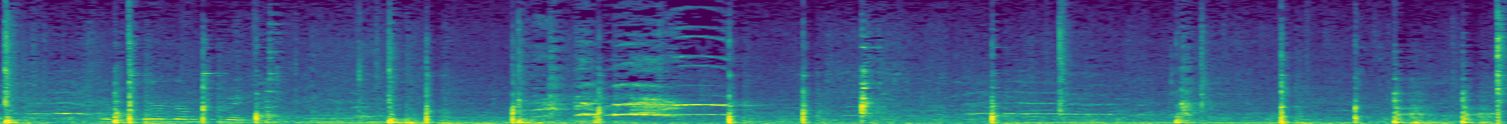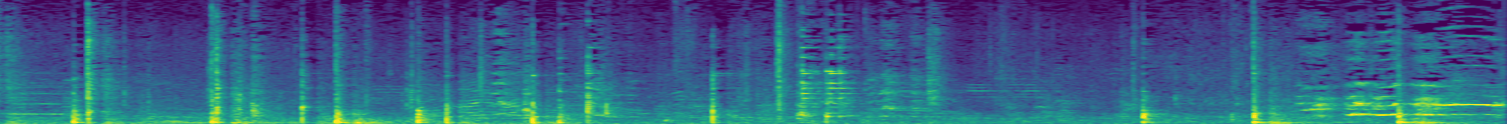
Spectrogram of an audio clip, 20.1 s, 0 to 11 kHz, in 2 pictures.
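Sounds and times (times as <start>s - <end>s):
rooster crowing: 3.6s - 5.1s, 18.7s - 20.0s.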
